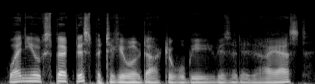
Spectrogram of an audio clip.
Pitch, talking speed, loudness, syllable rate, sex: 100 Hz, 230 wpm, -19 LUFS, 6.7 syllables/s, male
